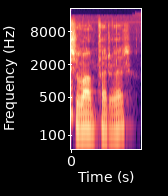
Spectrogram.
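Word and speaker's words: Şivan Perwer: C'est un chant composé par le poète kurde Şivan Perver. Je ne prononce pas très bien, me corrigeras. – Şivan Perver. – Merci.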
